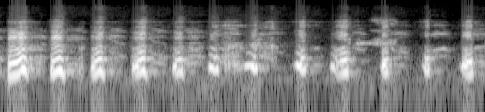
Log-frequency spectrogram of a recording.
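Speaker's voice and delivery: long, high-pitched laugh. Real, not acted. Teasing a friend mid-story, high helpless laughter. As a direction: let out a sustained high laugh.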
